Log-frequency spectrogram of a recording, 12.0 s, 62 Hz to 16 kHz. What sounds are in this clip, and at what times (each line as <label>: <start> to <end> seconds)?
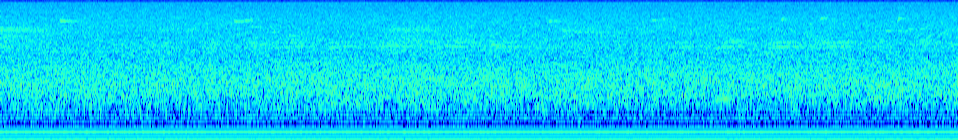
Pacific-slope Flycatcher call: 0 to 4 seconds
Red-breasted Nuthatch song: 2 to 12 seconds
Pacific-slope Flycatcher call: 6 to 8 seconds
warbler song: 10 to 12 seconds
